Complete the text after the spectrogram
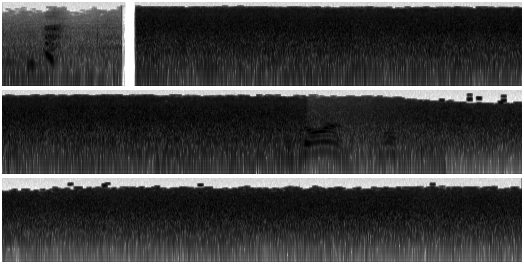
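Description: A waterfall roars and splashes steadily.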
